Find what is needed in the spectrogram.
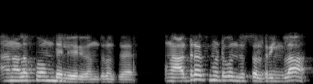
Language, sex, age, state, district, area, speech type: Tamil, male, 18-30, Tamil Nadu, Tiruchirappalli, rural, conversation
